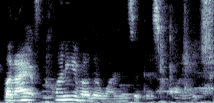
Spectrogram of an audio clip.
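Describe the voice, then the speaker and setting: A woman putting on a kindly old village carpenter, fussy and fond, who bubbles over with eagerness. The voice sits a bit high and quick for an old man, in the manner of a tabletop game. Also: a bit bright, lightly acted. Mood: eager. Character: kindly old male carpenter, warm and easily excited.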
